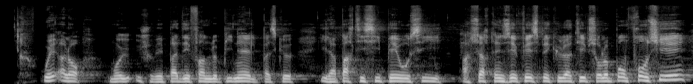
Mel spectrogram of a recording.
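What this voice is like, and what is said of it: Noticeable regional French accent. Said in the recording (French): “On entend l'accent”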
